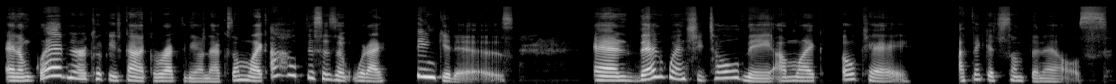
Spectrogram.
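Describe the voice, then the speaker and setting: A woman's voice: lowish voice, sing-song, moderate pace, no echo, studio quality. A woman hosting a podcast, talking casually and explaining her points in a conversational way. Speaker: podcast host. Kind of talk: casual discussion.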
